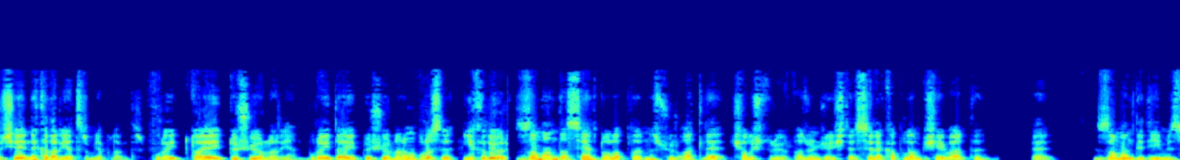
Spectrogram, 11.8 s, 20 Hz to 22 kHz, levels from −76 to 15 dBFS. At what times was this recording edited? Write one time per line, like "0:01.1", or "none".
0:01.4
0:05.1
